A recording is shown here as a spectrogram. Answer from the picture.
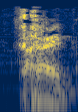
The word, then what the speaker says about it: Chaim: Is it Shame or Shame? – Chaim. – How do you say it? – Chaim.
